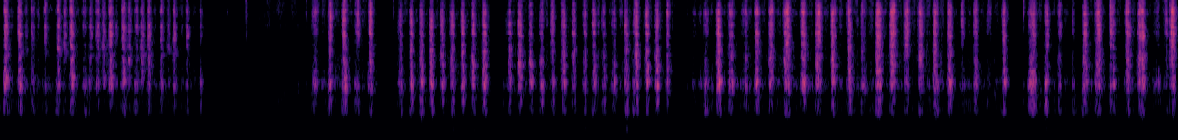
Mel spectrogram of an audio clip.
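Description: A wooden stylus scratches away the coating of a flat wax-coated scratch-art card to reveal a figure on the lower right while the other hand steadies the card. Rapid, dry, bright scratching strokes come in bursts, with a short quiet pause near the start and brief gaps between runs. There is no low rumble, only a thin, gritty rasp.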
